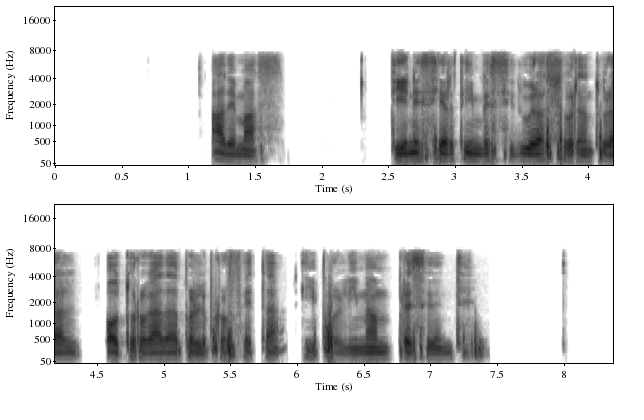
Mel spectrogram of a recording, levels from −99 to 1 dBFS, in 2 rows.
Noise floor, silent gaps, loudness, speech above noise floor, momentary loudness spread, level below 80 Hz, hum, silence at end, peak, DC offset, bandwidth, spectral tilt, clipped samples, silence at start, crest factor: under -90 dBFS; 1.75-2.03 s, 2.09-2.28 s, 2.34-2.51 s, 4.39-4.56 s, 5.68-5.72 s, 5.93-5.97 s; -20 LUFS; over 70 dB; 15 LU; -58 dBFS; none; 1 s; -2 dBFS; under 0.1%; 8 kHz; -3.5 dB/octave; under 0.1%; 1.2 s; 20 dB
